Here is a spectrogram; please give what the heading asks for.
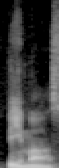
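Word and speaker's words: Bymas: BMAS. I'm pretty sure it's BMAS, yeah. Like, okay, it's like Christmas, but instead of Chris, it's just B. Yeah, I remember because Stryker was explaining it to BMAS.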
